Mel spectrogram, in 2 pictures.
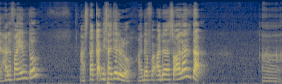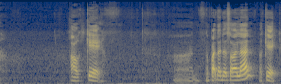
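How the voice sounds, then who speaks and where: A woman with a notably high voice, teaching an online Arabic grammar lesson. She repeats key terms, restarts half-said words and keeps asking if everyone follows. She speaks to her listeners formally as ladies and gentlemen. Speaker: religious teacher.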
